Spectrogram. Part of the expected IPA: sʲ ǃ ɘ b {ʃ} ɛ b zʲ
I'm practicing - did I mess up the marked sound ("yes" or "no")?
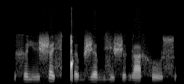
yes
